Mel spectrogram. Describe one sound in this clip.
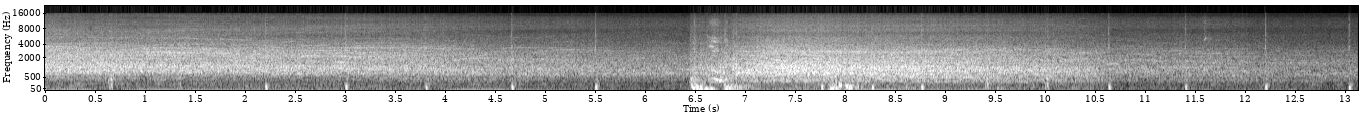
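A crowd cheers steadily throughout.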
